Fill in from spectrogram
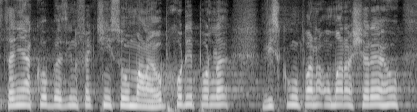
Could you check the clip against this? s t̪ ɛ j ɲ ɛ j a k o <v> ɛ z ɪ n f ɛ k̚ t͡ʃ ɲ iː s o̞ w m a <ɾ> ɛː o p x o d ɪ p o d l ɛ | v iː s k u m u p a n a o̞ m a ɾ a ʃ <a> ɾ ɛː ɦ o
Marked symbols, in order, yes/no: no, no, no

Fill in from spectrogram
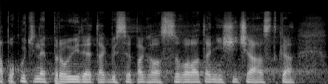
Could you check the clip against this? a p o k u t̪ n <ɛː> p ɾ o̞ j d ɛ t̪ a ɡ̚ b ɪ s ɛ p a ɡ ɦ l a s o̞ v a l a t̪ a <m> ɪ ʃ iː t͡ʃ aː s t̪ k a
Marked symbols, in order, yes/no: no, no

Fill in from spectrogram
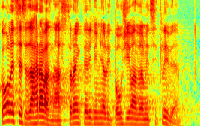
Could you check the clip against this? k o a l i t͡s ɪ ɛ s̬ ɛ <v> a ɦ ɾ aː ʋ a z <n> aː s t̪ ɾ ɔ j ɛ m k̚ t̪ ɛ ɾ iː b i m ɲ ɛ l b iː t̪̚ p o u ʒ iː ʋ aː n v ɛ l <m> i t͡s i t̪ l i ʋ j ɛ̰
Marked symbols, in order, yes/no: no, yes, yes

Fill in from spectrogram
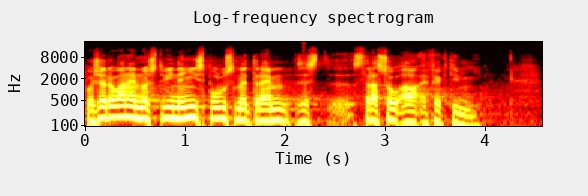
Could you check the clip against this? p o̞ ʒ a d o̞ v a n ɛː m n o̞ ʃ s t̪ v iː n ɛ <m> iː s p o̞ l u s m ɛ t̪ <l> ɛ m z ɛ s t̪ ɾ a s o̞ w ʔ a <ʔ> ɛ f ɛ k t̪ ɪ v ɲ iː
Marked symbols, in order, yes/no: no, no, yes

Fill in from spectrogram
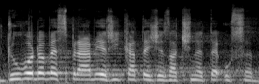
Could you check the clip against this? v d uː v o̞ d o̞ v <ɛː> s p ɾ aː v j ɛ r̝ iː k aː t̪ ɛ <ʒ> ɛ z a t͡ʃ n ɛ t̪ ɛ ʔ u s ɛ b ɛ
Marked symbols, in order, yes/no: yes, yes

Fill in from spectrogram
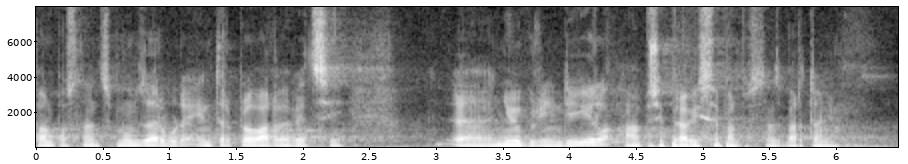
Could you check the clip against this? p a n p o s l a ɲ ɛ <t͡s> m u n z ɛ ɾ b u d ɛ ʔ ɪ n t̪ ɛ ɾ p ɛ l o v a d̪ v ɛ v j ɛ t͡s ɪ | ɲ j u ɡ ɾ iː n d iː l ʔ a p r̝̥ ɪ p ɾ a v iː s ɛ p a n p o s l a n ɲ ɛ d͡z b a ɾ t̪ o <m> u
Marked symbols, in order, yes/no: yes, no

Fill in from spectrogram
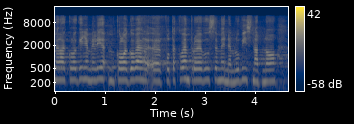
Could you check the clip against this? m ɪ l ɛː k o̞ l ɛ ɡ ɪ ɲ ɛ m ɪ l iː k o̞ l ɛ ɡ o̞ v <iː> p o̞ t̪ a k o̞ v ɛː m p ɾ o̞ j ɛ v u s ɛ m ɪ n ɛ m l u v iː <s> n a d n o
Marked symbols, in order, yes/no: no, yes

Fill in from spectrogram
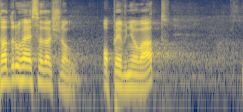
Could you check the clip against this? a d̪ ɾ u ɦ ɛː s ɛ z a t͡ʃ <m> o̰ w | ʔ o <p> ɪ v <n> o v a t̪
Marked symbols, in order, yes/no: no, yes, no

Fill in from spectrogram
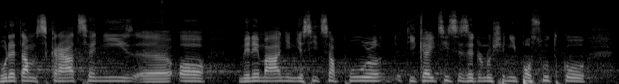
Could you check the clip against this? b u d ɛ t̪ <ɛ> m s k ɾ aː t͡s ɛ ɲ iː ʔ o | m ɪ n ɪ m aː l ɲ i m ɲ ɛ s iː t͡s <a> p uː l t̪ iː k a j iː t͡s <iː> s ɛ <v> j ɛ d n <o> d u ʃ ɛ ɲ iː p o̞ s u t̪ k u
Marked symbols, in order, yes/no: no, yes, yes, no, yes

